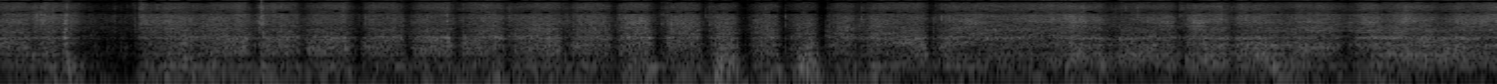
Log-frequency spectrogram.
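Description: A hand in a yellow rubber glove scrubs the wet, soapy surface of a large stainless steel kitchen sink basin near the drain with a sponge. A steady, gritty rubbing sound rises and falls with each back-and-forth stroke, with broadband friction noise and a bright, hissy top end.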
